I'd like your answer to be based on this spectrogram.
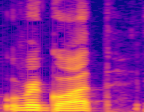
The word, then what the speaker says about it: ricotta: Sicilians drop the last vowel on things. – Oh. – How do you say it? – What's the word? – Ricotta. – Ricotta. – Yeah. – New Jersey. – How do you say it? – Also, so same thing. I'm from Bensner, so regot is what we say.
